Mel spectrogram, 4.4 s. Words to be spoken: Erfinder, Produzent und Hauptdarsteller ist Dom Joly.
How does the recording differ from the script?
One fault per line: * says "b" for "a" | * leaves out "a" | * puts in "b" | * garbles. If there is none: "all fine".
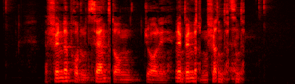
* leaves out "und Hauptdarsteller ist"
* garbles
